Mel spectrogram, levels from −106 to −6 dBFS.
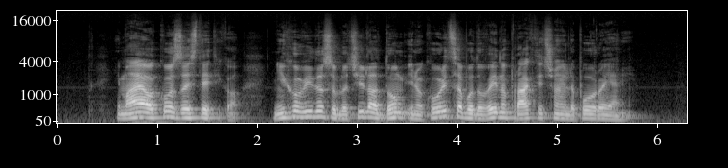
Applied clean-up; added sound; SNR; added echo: none; none; none; none.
